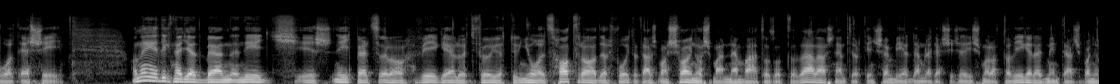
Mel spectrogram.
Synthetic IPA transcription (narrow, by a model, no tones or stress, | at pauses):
o̞lt̪ɛʃeːj | ɒnɛɟɛd̪iknɛɟɛd̪bɛnːeːɟeːʃneːcpɛrt̪sɛlɒveːɡɛɛløt̪føljøt̪ːyŋkɲo̞lt̪shɒt̪rɒd̪ɛɒfo̞jt̪ɒt̪aːʒbɒnʃɒjno̞ʃmaːrnɛɱva̰ːlt̪o̞zo̞t̪ːɒzaːlːaːʃnɛmt̪ørt̪eːnʃɛmːieːrd̪ɛmlɛɡɛʃeːʃɛziʃmɒɾɒt̪ːɒveːɡɛɾɛd̪meːɲt̪ɛɦat̪ʃpɒɲo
